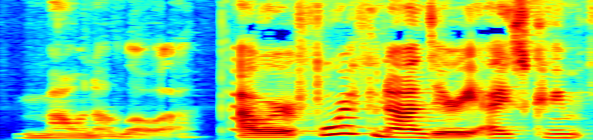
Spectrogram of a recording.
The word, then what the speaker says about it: Mauna Loa: did some Googling and it looks like this one is probably pronounced Mauna Loa our fourth non-dairy ice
